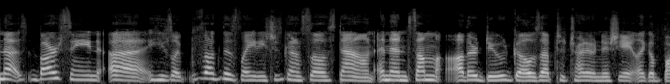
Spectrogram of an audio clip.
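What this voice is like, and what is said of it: Usual voice. Nothing is said of it.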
